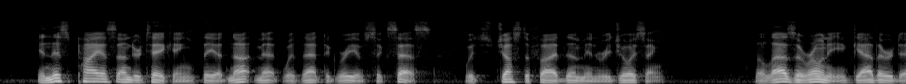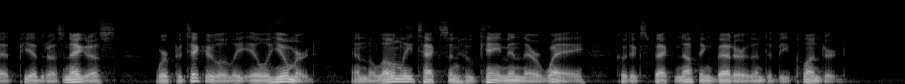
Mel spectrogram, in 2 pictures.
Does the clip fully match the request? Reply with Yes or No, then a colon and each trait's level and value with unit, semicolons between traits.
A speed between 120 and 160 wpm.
Yes: average, 150 wpm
